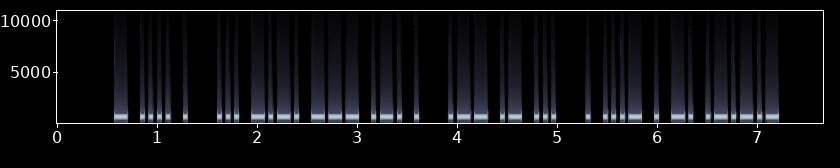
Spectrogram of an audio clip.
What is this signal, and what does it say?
Morse code, heard as a keyed tone, about 28 wpm, 700 Hz. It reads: THE SCORE WAS EVEN.
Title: Sentences from Top 1600 Words 28wpm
